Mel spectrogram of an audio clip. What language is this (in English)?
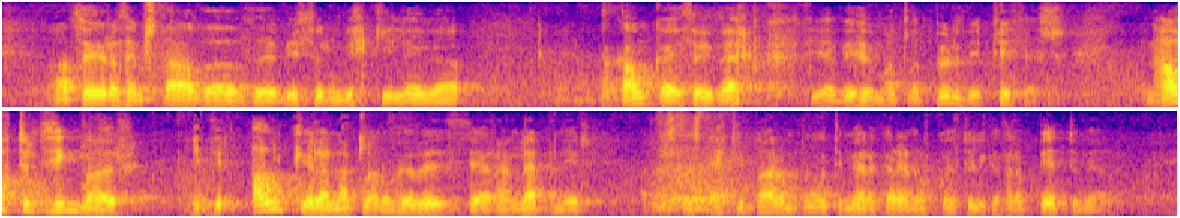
Icelandic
